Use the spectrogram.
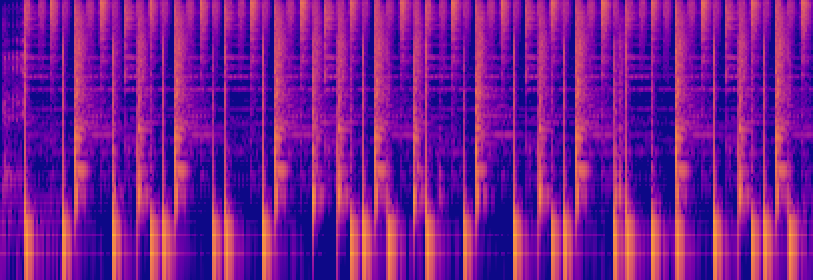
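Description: A punchy drum beat plays on its own, with deep kick hits and sharp snare and cymbal strikes repeating in a steady, driving rhythm for several seconds.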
